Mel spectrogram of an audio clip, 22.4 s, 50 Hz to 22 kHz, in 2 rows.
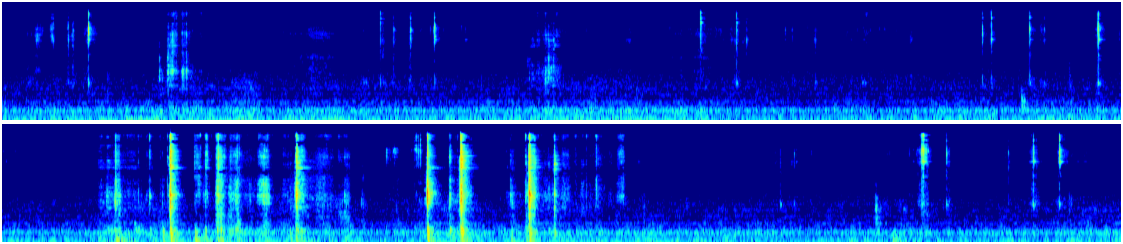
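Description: Small metal parts clicking and clinking as barrel rollers are fitted into the safety clutch of a Makita DHR242 rotary hammer. Scattered single clicks, with a quick run of sharper clinks in the middle.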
